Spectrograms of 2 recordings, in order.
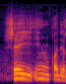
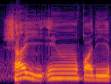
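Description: First: The first vowel sounds like e. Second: The first vowel sounds like a. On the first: The speaker calls it wrong. "seperti huruf E" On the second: The speaker calls it right. "perlu berhati-hati"

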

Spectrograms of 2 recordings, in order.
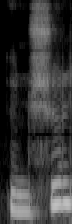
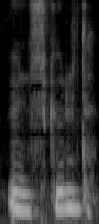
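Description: First: The middle consonant sounds like sh. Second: The middle consonant sounds like sk. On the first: The speaker calls it right. "вот это «ш»" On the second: The speaker calls it wrong. "если вы скажете «унскульд»... вас могут не понять"

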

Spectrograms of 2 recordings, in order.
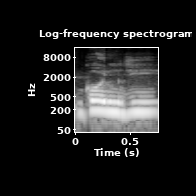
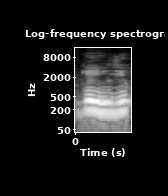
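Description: First: The first vowel is an O sound. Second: The first vowel is an E sound. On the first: This is how locals say it. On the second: This is the standard form, not the local one.

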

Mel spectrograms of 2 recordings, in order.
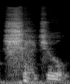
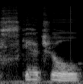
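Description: First: It is said with a British pronunciation. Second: It is said with an American pronunciation.

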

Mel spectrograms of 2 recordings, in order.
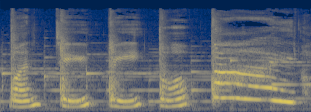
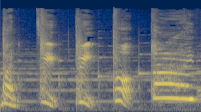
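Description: First: The counting is at a faster pace. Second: The counting is at the fastest pace.

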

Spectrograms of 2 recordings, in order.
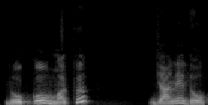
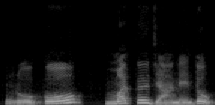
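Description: First: The pause comes right after the second word. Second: The pause comes right after the first word. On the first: Do not stop him; let him go. "इसी चिन्ह को देखो हम अलग जगह लगा के" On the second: Stop him and do not let him go. "ये मैंने इस पर ऐसे चिन्ह लगा दिया, रोको।"

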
